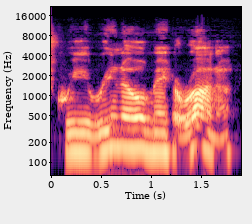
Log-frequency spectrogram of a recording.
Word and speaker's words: Quirino Majorana: done by I think the proper pronunciation is query no mayorana but I will call them from now on major Anna so I decided to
